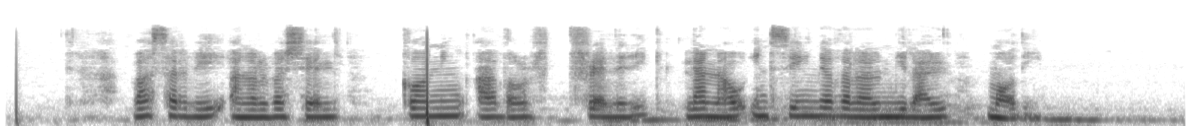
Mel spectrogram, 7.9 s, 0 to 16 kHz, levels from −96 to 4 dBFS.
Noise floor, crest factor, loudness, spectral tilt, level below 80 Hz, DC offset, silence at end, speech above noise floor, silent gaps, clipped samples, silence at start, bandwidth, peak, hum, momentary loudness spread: -59 dBFS; 26 dB; -28 LUFS; -7 dB/octave; -50 dBFS; under 0.1%; 0.6 s; 32 dB; none; under 0.1%; 0.1 s; 8 kHz; -2 dBFS; none; 15 LU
